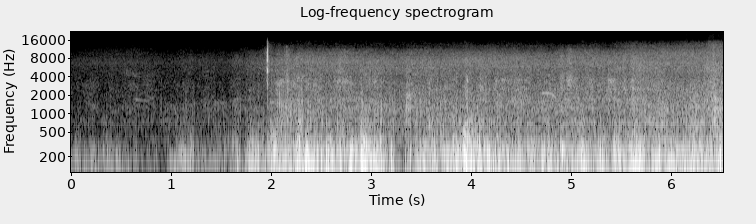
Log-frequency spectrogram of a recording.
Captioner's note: wind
